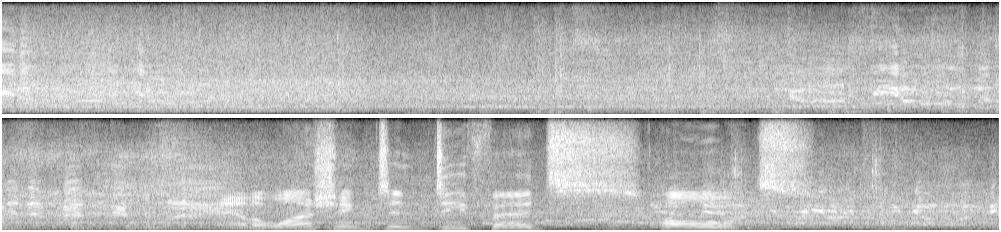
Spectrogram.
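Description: A large stadium crowd cheers and roars.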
